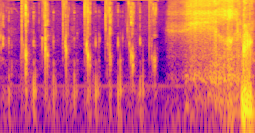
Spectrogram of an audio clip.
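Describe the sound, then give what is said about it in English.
A voice talks first, then a thick, wet pouring and squishing sound rises fairly loud for about a second as Mummy Pig pours a little syrup on George's pancake, like sticky syrup spreading over a pancake. “Mummy Pig pours a little syrup on George's pancake.”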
